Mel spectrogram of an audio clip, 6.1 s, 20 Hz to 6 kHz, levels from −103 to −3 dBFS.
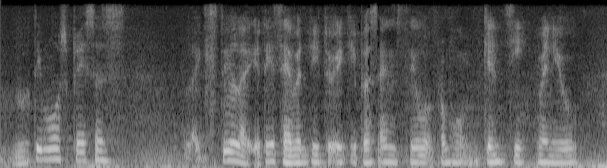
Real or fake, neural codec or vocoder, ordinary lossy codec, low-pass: fake; codec, 16 kHz, 1 kbps, X-Codec, WavLM features, trained on Multilingual LibriSpeech; AAC, 32 kbps; 5.4 kHz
